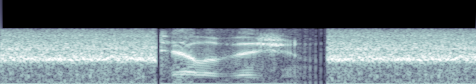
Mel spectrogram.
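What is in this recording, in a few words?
"television", American English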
